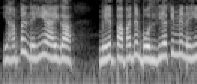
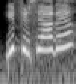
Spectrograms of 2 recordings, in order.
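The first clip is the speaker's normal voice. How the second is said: startled; 6 semitones higher than usual. Acted. Thief comes back.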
